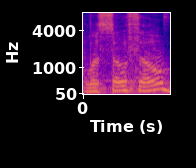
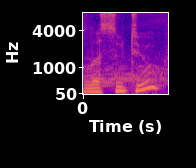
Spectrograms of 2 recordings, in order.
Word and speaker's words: Lesotho: we are in lesotho i've been pronouncing it lesotho but i've been corrected many a time it's lesotho uh in uh an enclave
